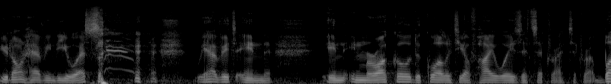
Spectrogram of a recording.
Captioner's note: laughs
